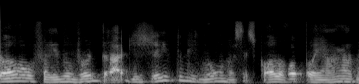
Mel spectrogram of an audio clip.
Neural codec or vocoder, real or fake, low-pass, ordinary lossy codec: codec, 16 kHz, 1 kbps, FreqCodec, smaller model; fake; none; none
